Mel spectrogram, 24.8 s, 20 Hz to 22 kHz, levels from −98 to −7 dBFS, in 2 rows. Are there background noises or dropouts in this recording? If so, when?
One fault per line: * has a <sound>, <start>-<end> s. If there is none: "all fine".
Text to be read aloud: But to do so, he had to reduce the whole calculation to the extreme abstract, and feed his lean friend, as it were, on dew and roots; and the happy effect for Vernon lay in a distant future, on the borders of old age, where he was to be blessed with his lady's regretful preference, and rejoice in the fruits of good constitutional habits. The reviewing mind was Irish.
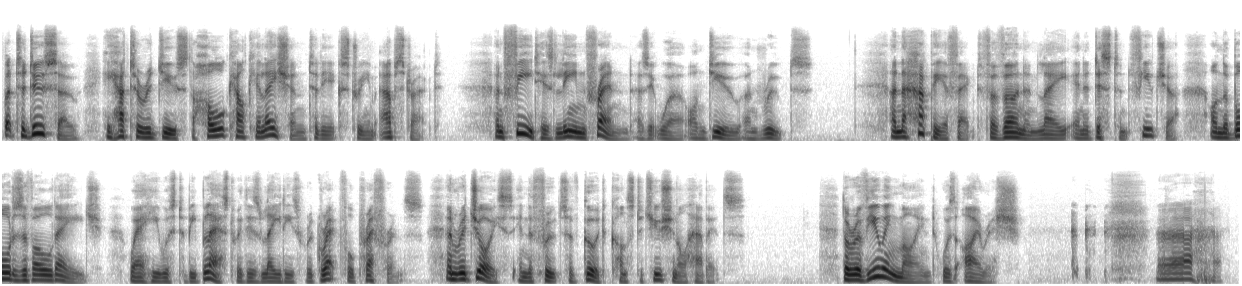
* has a laugh, 23.1-24.6 s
